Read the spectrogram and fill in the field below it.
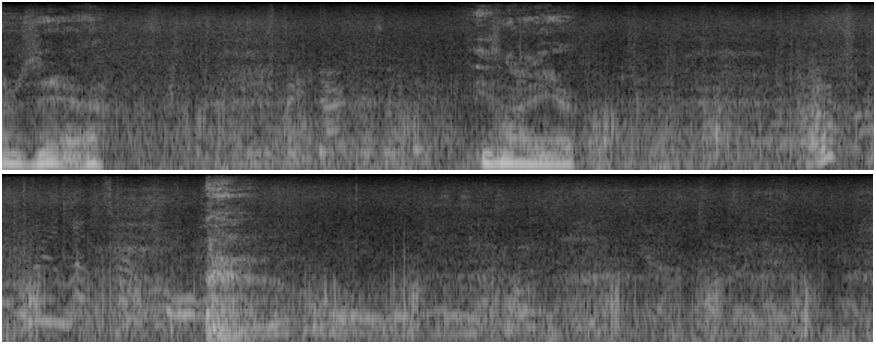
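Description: Men and women chat quietly in the background outdoors.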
